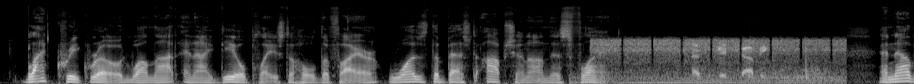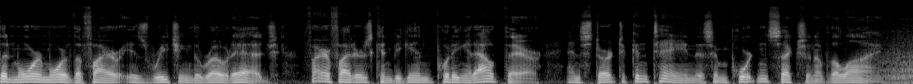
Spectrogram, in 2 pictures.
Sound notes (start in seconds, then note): 6.3 voice on a radio; 18.0 sound of helicopter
